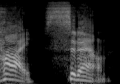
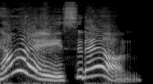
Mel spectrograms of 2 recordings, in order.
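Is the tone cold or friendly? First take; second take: cold; friendly. First: It is said in a cold, upset tone. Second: It is said in a warm, friendly tone.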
